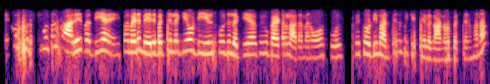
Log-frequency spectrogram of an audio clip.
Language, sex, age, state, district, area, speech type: Punjabi, female, 18-30, Punjab, Shaheed Bhagat Singh Nagar, rural, conversation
